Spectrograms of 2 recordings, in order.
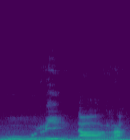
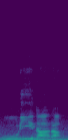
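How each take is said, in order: First: The r-sounds are clearly rolled. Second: The r-sounds are plain, not rolled. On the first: The jaw and tongue tension is released for singing. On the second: Ordinary speech without distinction.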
